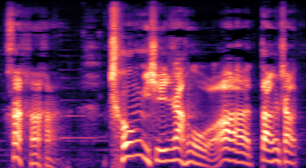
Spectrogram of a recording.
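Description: It is said with a sinister, gloating laugh.

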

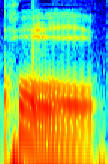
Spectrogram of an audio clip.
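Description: The vowel is a long rounded o sound. "英式发音呢读成call，它把o 发长音"

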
